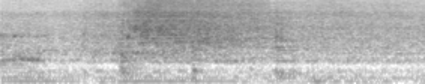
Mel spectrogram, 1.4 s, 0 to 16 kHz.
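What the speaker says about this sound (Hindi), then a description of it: "और अब हम अच्छी तरीके से मसाले को अच्छी तरीके से भून लेंगे 3 से 4 मिनट" Masala with sliced green chillies frying in a pan for an aloo anday breakfast, giving a steady broadband sizzle with a brief louder swell of stirring near the middle, close and alone without speech.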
